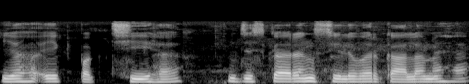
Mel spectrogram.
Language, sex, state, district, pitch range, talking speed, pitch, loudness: Hindi, male, Jharkhand, Deoghar, 125-140 Hz, 125 wpm, 135 Hz, -15 LUFS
